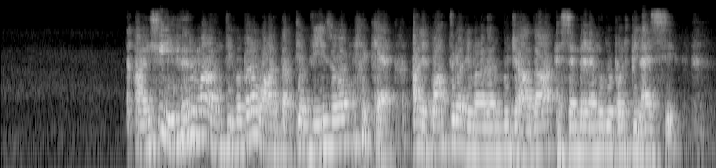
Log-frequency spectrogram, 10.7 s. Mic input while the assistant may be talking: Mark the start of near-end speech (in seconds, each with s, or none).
none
